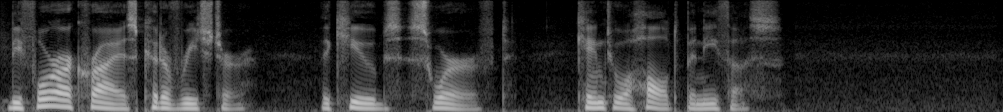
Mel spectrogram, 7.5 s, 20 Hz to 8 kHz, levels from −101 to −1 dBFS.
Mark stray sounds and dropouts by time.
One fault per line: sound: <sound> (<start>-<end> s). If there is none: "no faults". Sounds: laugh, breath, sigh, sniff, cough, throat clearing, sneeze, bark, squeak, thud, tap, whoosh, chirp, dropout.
no faults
